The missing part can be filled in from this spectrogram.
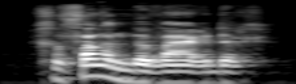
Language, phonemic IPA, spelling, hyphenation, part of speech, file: Dutch, /ɣəˈvɑ.ŋə(n).bəˌʋaːr.dər/, gevangenbewaarder, ge‧van‧gen‧be‧waar‧der, noun, Nl-gevangenbewaarder.ogg
- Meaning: prison guard, warden, jailor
